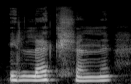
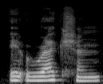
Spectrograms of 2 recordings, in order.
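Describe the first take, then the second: First: The word is said with an L sound. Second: The word is said with an R sound. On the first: The speaker calls it right. "Or when you wanna say election" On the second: The speaker calls it wrong. "you would pronounce it as erection. I also made the same mistake before"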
